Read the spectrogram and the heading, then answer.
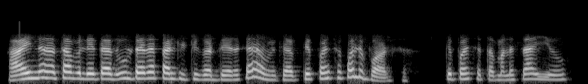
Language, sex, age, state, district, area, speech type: Nepali, female, 45-60, West Bengal, Kalimpong, rural, conversation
